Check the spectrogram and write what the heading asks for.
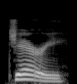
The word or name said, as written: gery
